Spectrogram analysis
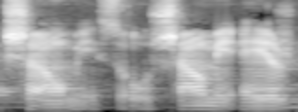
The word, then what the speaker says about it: Xiaomi: least halfway correctly because usually I used to pronounce it somewhere like sell me or something like that so but YouTube says that it should be something like Xiaomi or Xiaomi air 2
